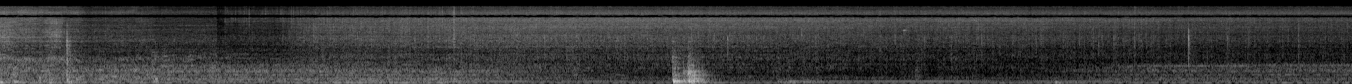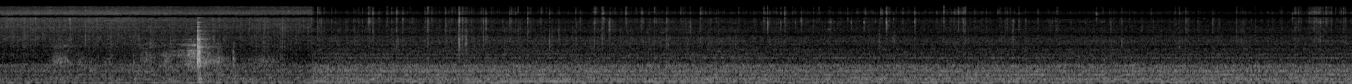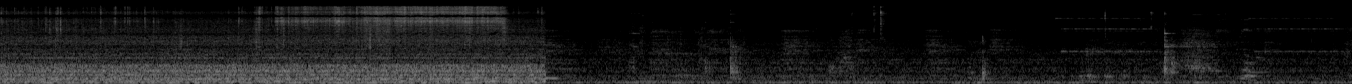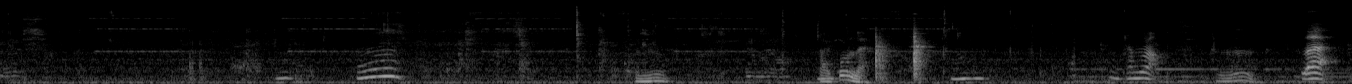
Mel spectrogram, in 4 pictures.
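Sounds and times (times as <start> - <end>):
food sizzling in a pan: 0.0 - 32.5.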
